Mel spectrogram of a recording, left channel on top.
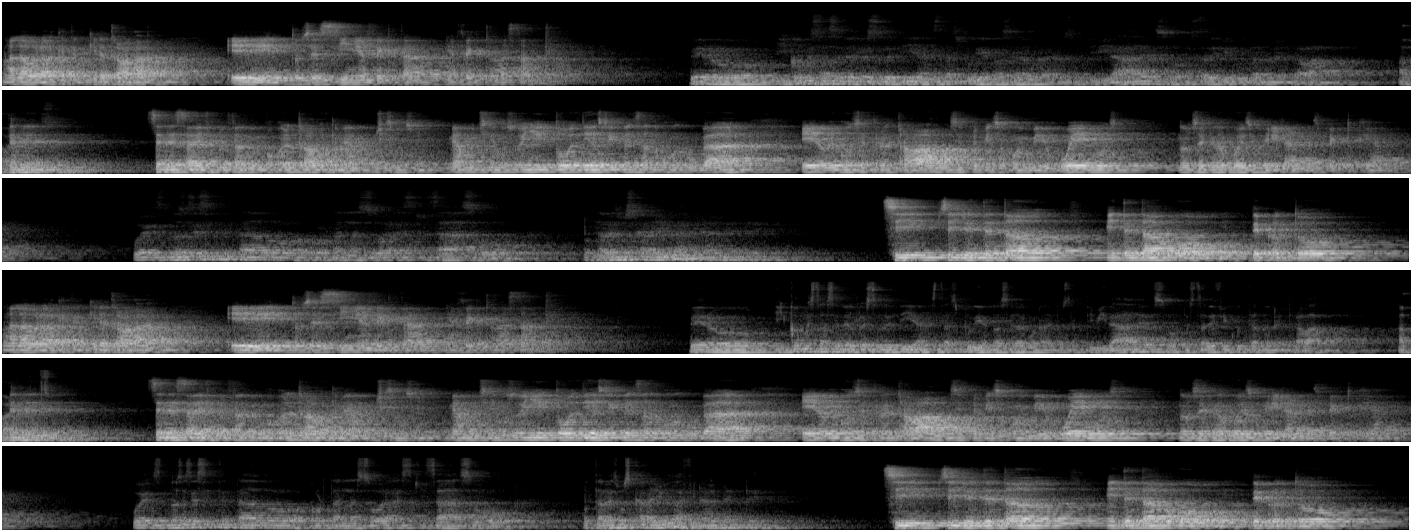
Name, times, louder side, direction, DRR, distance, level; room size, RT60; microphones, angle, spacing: voice 1, 0.0-1.4 2.3-5.3 14.2-14.4 15.6-25.2 25.9-27.9 37.0-38.6 39.2-41.4, left 1 dB, 10° left, -2 dB, 0.3 m, -19 dB
voice 2, 6.9-13.3 14.0-14.8 29.5-33.2 34.1-35.8, right 1 dB, 85° right, 0 dB, 0.5 m, -28 dB
3.5 x 2.5 x 3.2 m, 2.5 s
head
